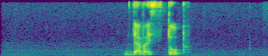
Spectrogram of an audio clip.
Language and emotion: Russian, neutral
